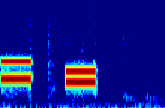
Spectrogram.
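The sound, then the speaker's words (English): Two telephone keypad tones beep in quick succession, each a short, steady dual-pitched electronic note, clear, with a brief gap between them and quiet afterward. “How do I call a number, Kristen? Do I have to dial one first?”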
